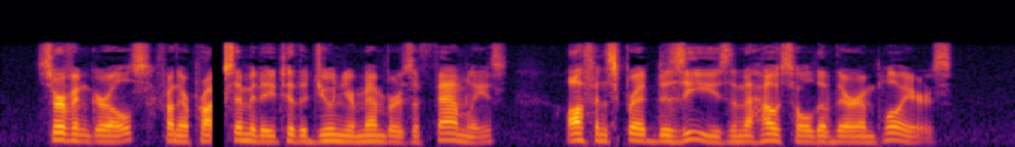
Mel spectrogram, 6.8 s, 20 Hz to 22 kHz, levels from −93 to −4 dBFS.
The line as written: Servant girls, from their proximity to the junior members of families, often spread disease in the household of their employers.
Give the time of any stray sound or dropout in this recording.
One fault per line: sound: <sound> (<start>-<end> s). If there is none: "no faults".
sound: dropout (1.4-1.5 s)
